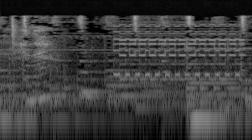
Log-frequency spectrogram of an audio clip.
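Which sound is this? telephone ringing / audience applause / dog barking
telephone ringing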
